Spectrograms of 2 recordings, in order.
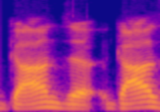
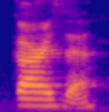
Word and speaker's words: Garza: He once again going into Survivor Series, him losing to Gaza. Was it how you say it? Garza.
